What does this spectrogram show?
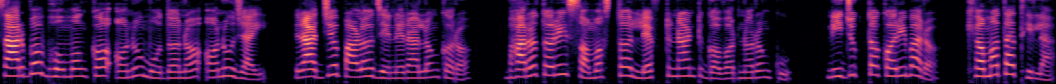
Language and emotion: Odia, neutral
